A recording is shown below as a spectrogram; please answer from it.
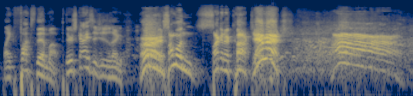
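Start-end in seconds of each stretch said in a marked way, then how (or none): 2.1-6.1 loud, high mock rage, yelling out; hammed-up furious bigot with drawn-out groans; outraged rant. Mocking people enraged at gays.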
